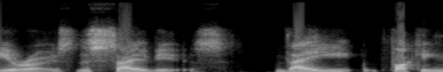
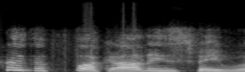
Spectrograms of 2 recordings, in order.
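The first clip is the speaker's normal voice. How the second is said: incredulous outburst; 12 semitones higher than usual. Retold or imitated. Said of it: "And it's like".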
